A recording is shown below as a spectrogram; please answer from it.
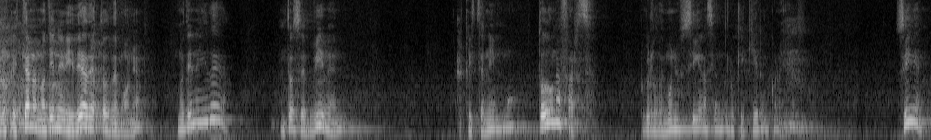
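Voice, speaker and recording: Brief: male Chilean pastor, fairly high gravelly voice, emphatic sermon full of rhetorical questions. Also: slight background noise. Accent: Chilean Spanish. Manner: swings between loud and low delivery.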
